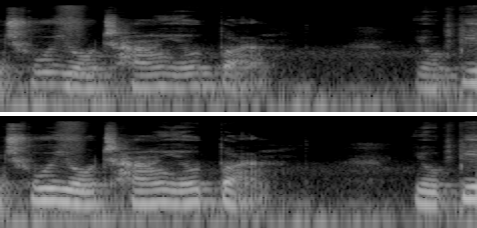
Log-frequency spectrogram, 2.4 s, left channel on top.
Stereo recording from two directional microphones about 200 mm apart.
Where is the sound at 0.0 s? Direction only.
55° right (ahead or behind).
